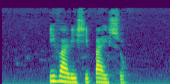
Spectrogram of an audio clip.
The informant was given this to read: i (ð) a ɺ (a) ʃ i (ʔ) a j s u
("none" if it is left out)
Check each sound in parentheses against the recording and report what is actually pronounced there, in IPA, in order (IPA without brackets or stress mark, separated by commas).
v, i, p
